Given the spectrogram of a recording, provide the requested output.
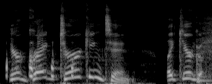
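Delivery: high-pitched exasperated rant; heated rant. Real, not acted. A podcaster calling Oscar fans boring, heated and high. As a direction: lay into the snobs, heated. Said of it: "I'm getting heated".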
